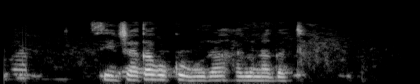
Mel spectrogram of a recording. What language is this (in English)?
Kinyarwanda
